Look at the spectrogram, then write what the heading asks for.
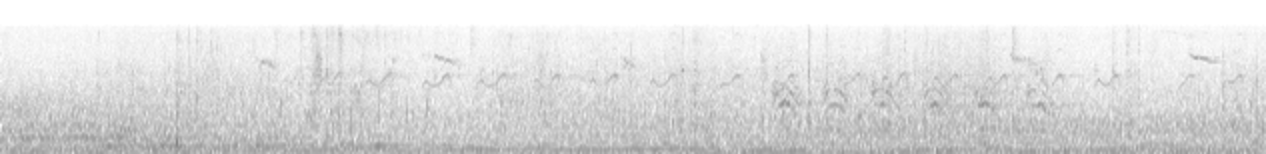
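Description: Many short bird calls repeating over the water, coming thicker from about five seconds in, over a steady low hum.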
